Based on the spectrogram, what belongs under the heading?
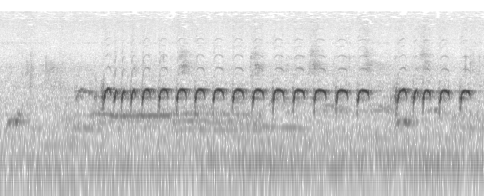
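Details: Lure sound for wild zebra doves: a brisk series of roughly a dozen clipped, repeated cooing notes, then a short second run, with quieter low coos and a humming background.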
